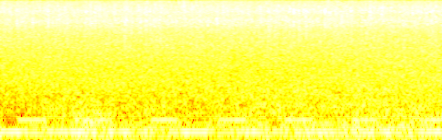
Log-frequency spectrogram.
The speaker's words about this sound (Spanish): Y empieza a llover un poco más.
